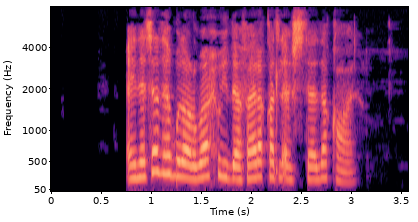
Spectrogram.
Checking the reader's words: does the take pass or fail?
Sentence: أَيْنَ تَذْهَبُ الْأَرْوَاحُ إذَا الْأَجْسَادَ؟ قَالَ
fail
